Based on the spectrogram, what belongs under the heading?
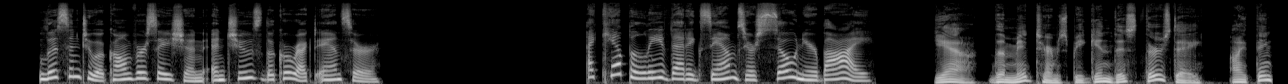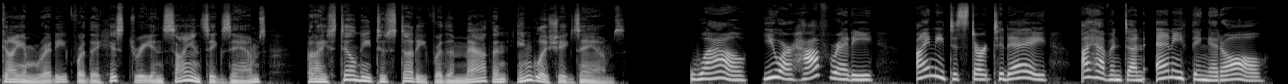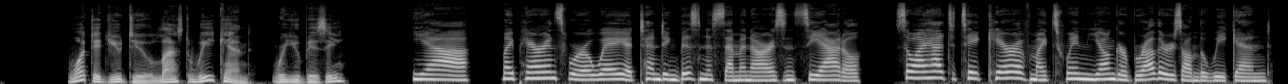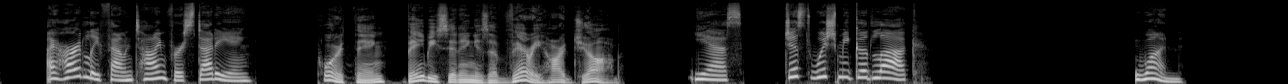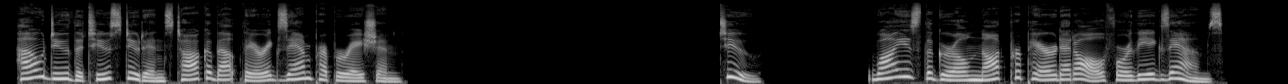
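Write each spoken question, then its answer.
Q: Why is the girl not prepared at all for the exams?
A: She had to take care of her twin younger brothers last weekend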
